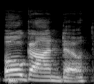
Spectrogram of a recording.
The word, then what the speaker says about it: Ogando: As you know, my name is Dr. Mary Meduna Gross, and today we are joined by Dr. Monica Ogando. Did I say that correctly? – Ogando, no R in it, just Ogando. – Ogando, thank you. Sometimes the R just slipped in.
